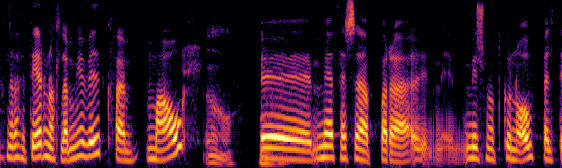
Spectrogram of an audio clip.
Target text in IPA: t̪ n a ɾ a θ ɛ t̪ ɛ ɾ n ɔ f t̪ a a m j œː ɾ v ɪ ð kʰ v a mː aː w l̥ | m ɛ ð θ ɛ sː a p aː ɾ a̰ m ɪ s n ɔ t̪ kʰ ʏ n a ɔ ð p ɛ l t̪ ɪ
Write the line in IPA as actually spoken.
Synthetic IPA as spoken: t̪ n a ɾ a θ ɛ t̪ ɛ ɾ n ɔ h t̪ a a m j œː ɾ v ɪ ð kʰ v a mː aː w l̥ | m ɛ ð θ ɛ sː a p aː ɾ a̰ m ɪ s n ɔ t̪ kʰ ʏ n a ɔ v p ɛ l t̪ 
